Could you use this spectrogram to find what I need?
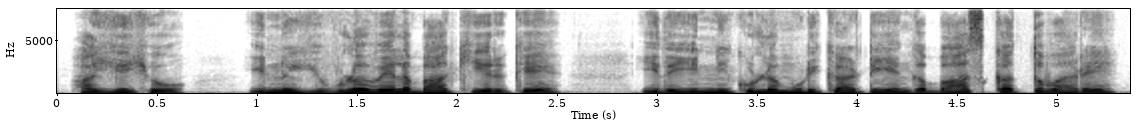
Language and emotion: Tamil, fearful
